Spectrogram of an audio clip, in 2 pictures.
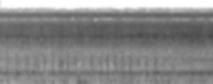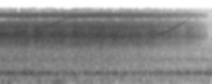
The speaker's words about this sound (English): A healthy marine ecosystem is filled with the sound of wildlife.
